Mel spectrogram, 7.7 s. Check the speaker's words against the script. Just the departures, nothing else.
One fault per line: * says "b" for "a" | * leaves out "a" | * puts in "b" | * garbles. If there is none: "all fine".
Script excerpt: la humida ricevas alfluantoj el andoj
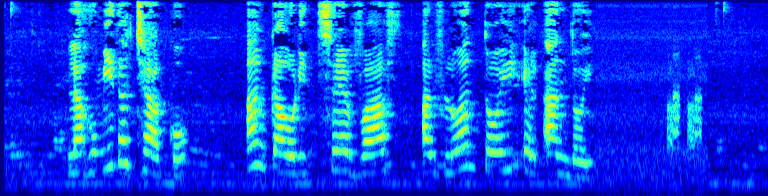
* puts in "ĉako ankaŭ"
